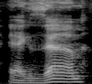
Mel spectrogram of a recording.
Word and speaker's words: exam: Y como GZ antes de una vocal acentuada. De ahí que pronunciaríamos exam, exactly.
